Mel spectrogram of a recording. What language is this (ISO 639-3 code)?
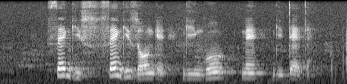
zul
